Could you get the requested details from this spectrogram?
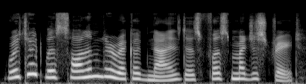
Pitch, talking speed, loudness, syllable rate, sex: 280 Hz, 135 wpm, -14 LUFS, 5.7 syllables/s, female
